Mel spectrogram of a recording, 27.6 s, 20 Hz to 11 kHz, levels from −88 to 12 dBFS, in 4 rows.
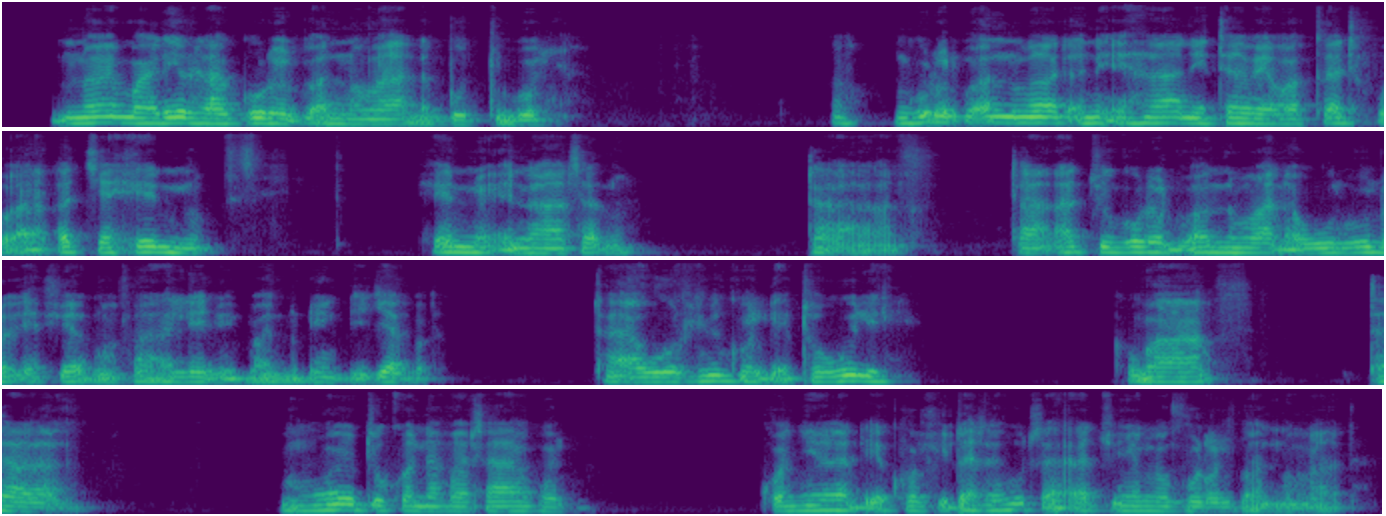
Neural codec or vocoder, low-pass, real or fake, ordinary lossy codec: codec, 24 kHz, 3 kbps, HILCodec; 9.9 kHz; fake; none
